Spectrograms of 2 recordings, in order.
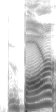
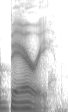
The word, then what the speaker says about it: barre: all right so um bar or Berry bar four everybody thinks that it's called the salt Berry because but it's really the salt bar um bar is a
